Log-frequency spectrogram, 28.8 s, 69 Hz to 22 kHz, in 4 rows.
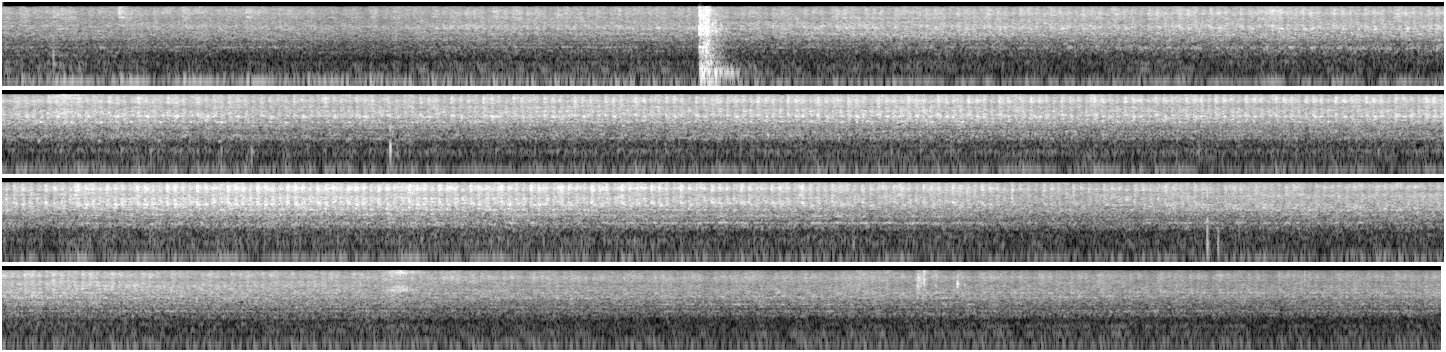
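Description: Alfa Romeo 2000 twin-cam four-cylinder engine idling steadily. A single sharp knock about three and a half seconds in.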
